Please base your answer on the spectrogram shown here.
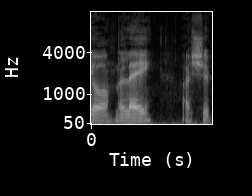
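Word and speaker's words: Melee: I've mentioned let's start out with uh discussing Mal or Malay I should pronounce it as uh so they mainly feature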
